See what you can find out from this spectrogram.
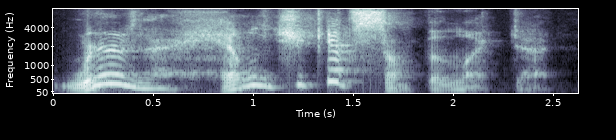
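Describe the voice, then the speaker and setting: A man hosting a casual chat show, telling a long story in a relaxing voice, rambling with pauses and restarts. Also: high voice, huge pitch swings. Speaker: host.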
